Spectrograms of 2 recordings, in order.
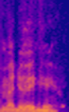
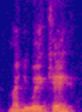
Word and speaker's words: Madueke: Madueke. – Yeah, Madueke.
